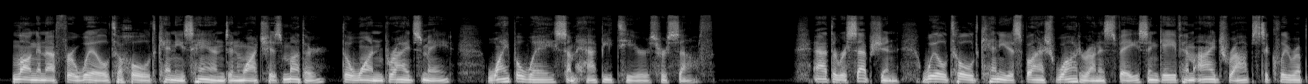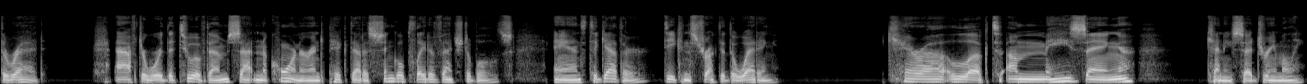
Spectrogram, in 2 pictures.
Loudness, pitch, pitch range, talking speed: -16 LUFS, 105 Hz, 95-120 Hz, 165 wpm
